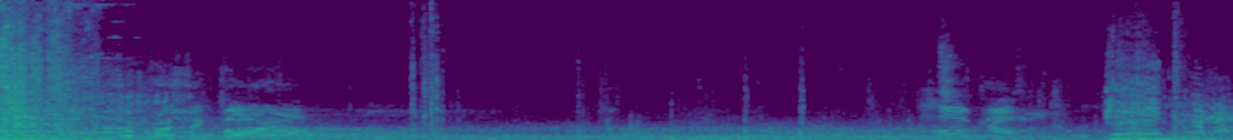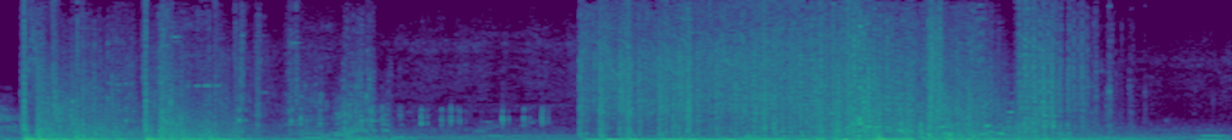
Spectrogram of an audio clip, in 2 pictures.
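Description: Rapid bursts of suppressing gunfire in a video game come in two loud dense stretches midway and near the end, following a quieter opening, with voices talking over much of it.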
